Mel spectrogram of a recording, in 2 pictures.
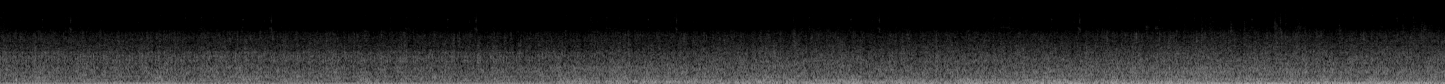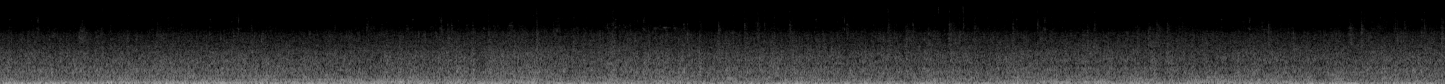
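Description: Rain patters steadily on a windscreen.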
